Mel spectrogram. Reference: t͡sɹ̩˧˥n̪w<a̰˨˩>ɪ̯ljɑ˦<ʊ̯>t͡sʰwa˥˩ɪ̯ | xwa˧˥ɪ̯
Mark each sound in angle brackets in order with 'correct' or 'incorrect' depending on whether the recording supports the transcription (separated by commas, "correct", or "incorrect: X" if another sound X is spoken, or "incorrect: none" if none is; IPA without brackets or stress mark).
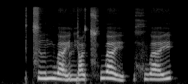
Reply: correct, correct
